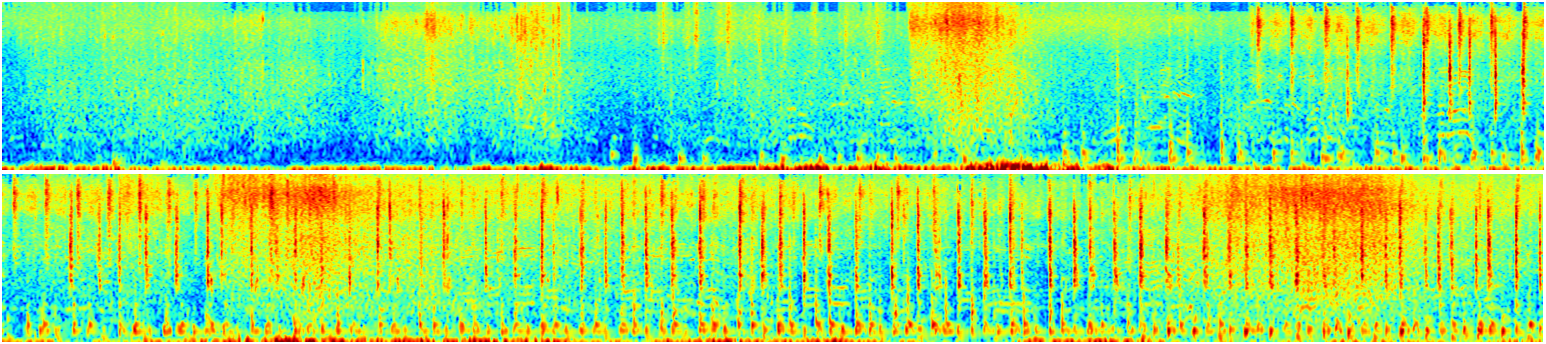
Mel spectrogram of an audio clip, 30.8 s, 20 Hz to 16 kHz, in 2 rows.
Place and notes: Nungwi Beach, Zanzibar, Tanzania - Sunset on Nungwi beach –a boat with drummers in the distance
Nungwi beach is, by Zanzibar standards, still a relatively public beach and a good mix of crowds come here to look at the sunset. White sands, crystalline blue water, and of course, musicians everywhere. This day a boat was coming back from an afternoon excursion, probably, and there were some 4 or 5 drummers on board. As the boat got anchored they looked about ready to stop jamming, but kept on going, almost stopping again, and continuing. It was beautiful to watch and no-one on the beach wanted them to stop either...
26 October 2016, 18:00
